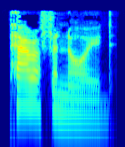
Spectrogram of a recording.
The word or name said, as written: paraffinoid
